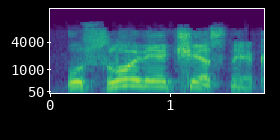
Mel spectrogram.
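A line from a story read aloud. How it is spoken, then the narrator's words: Shouted. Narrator (Russian): крикнул Фондорин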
